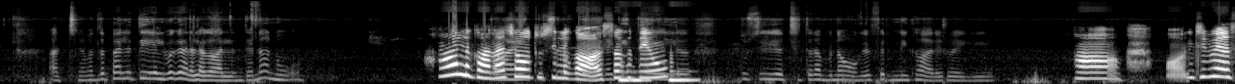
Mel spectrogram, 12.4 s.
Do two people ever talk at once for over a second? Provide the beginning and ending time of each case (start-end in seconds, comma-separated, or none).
4.9-6.7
